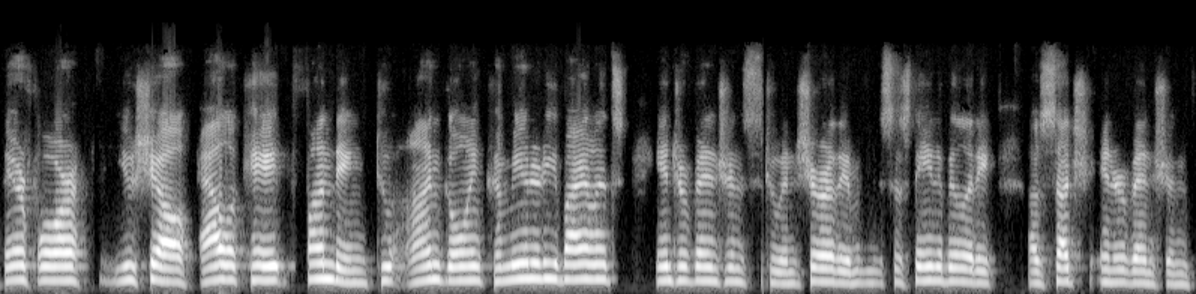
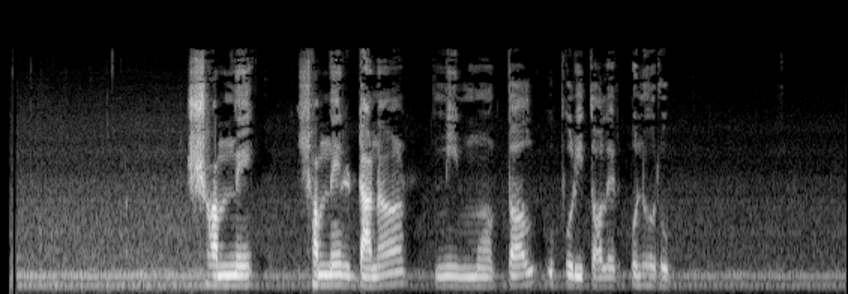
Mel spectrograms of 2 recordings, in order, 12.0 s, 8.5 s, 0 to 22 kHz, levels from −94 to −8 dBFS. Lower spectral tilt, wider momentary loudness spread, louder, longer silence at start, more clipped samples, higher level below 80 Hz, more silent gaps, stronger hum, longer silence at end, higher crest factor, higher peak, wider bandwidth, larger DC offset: first, -6 dB/octave vs -3.5 dB/octave; second, 12 LU vs 22 LU; first, -15 LUFS vs -22 LUFS; about the same, 0.05 s vs 0.1 s; neither; first, -58 dBFS vs -68 dBFS; second, none vs 0.12-0.16 s; neither; second, 0.05 s vs 1.8 s; second, 14 dB vs 24 dB; about the same, 0 dBFS vs -2 dBFS; about the same, 11 kHz vs 11.5 kHz; neither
